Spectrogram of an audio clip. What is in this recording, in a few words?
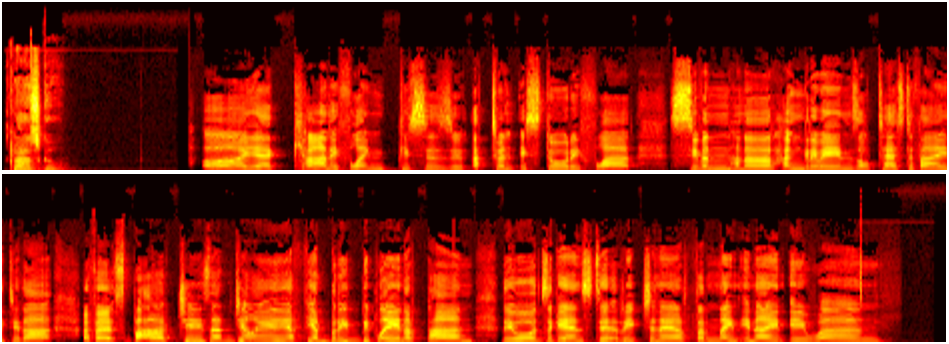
Glasgow, scotspeak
